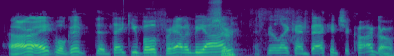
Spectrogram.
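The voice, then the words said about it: Chicago accent with flat A. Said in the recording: “my accent is already creeping back. ... That flat A. ... you never think you have an accent when you're from Chicago.”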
